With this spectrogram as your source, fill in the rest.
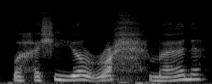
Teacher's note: و ہا کی دفعہ ہم اپنی آواز کو رگڑ کے ساتھ نکالیں گے جیسے ہم اپنا گلا صاف کرنے کے لیے آواز نکالتے ہیں۔ شین کو ہم نرم پڑھیں گے، ہماری آواز پورے منہ میں پھیلے گی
